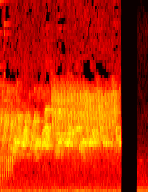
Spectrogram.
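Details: Canary pouring out a dense, continuous rolling trill, high and buzzy, sung to stimulate other birds for mating; the sound cuts out briefly near the end.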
